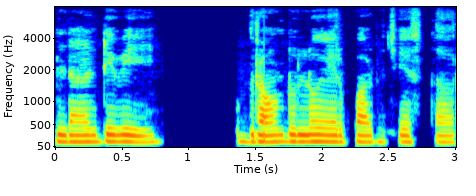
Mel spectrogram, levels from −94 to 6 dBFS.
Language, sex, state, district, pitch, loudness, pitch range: Telugu, male, Telangana, Karimnagar, 140 Hz, -19 LUFS, 135-145 Hz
